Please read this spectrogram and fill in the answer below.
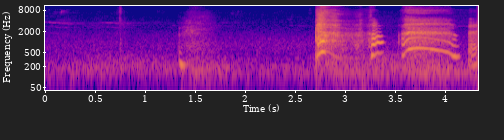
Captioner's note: Donna laughing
